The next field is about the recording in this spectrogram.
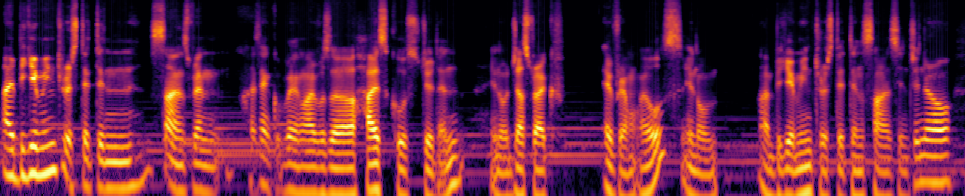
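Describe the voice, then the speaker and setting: A man's voice: on the low side, normal speed, faint music behind. A middle-aged man from Japan with a Japanese accent, a researcher giving earnest, carefully prepared interview answers with frequent restarts, sounding a little nervous.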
